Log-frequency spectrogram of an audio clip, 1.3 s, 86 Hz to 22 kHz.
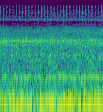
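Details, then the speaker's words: Mazda 3 1.6 four-cylinder after cylinder head work for low compression on cylinders 2 and 3, cooling system being flushed with water: steady, even idle hum, no misses or shaking, faint water rush; vibration gone, normal idle. "yon yan tining na wala na yung vibration walang check engine w check engine yun wala na"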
